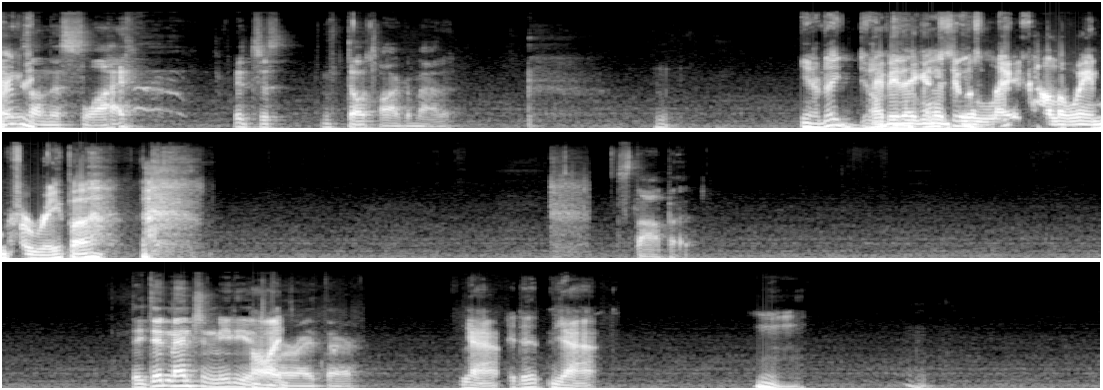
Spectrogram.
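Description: Several men talk and laugh with animation over an online call, close to their microphones.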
